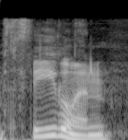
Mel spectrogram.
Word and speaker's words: Thielen: proud of me I figured out how to pronounce this guy's name Adam Thielen our record is his seventh straight game with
